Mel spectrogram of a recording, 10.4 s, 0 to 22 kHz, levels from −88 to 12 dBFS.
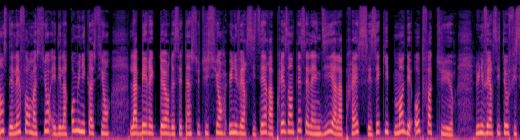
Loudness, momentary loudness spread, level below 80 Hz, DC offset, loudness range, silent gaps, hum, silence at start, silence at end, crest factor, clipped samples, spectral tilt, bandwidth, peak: -17 LUFS; 6 LU; -34 dBFS; under 0.1%; 1 LU; none; none; 0 s; 0 s; 16 dB; under 0.1%; -5.5 dB/octave; 18 kHz; 0 dBFS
